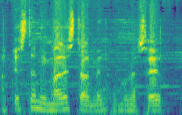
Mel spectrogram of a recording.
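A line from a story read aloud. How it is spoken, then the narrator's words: Deep, grave voice. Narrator (Catalan): amb una veu greu va concloure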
